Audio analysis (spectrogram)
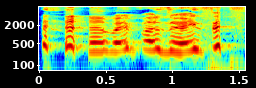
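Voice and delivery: high-pitched, laughing delivery.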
